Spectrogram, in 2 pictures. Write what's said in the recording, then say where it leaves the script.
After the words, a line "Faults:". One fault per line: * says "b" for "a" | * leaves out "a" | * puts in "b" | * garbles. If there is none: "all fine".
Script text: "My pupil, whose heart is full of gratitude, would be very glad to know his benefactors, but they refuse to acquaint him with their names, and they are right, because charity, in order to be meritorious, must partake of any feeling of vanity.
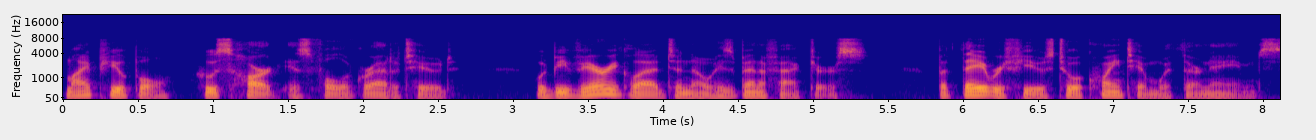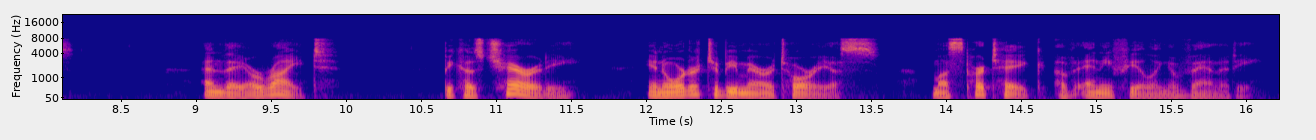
"My pupil, whose heart is full of gratitude, would be very glad to know his benefactors, but they refuse to acquaint him with their names, and they are right, because charity, in order to be meritorious, must partake of any feeling of vanity.
Faults:
all fine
